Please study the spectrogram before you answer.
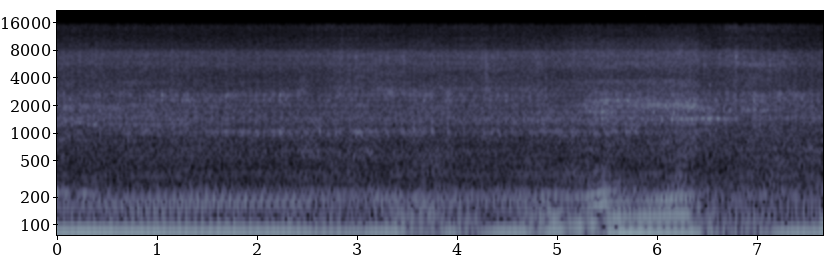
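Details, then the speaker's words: Range Rover P38 after gearbox filter, gasket, O-rings and oil change for no-power fault: low steady drone then strong deep surge reversing up a curb, far more power, gearbox driving properly. "well i will tell you that straight off the bat that's got way more power just off the reverse"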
